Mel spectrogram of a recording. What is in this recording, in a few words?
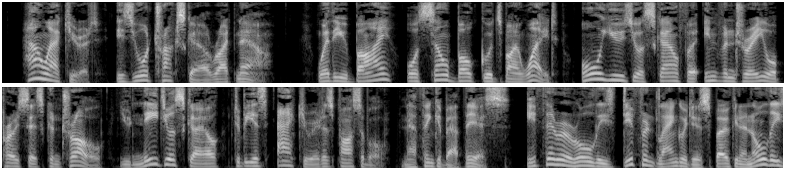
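Australian English, male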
